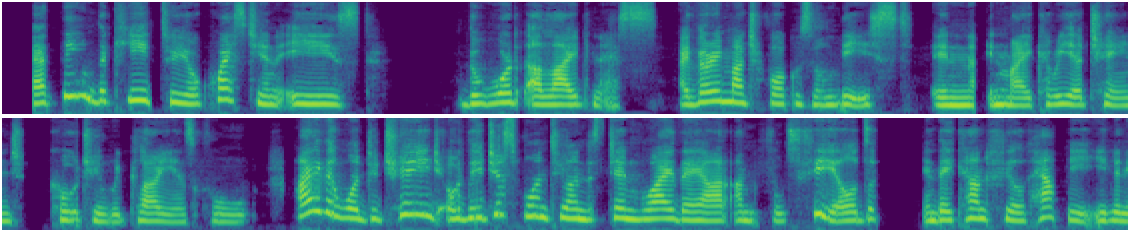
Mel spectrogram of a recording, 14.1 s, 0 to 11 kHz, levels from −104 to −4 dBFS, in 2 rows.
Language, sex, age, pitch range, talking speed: English, female, 30-49, 200-270 Hz, 195 wpm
